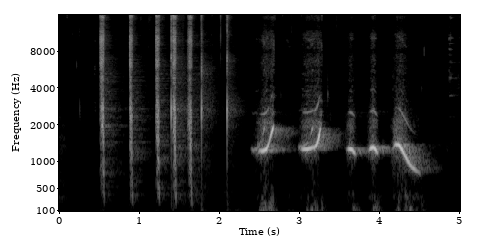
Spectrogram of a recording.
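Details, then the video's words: Talking Indian ringneck parakeet indoors: a quick series of dry clicks, then four clear whistled notes, each sliding up and dropping back, the last one falling away at the end. "talking sweet parrot amazing ringneck talking sweet parrot amazing ringneck"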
